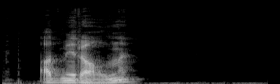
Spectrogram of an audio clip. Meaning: definite plural of admiral
- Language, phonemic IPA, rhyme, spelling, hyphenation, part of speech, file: Norwegian Bokmål, /admɪˈrɑːlənə/, -ənə, admiralene, ad‧mi‧ra‧le‧ne, noun, Nb-admiralene.ogg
